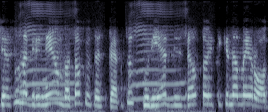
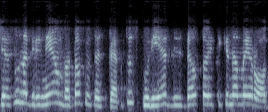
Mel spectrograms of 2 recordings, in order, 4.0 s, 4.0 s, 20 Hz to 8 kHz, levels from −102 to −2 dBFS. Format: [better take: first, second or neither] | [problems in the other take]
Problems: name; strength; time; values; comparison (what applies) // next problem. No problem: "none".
second | background sound (Cat); 13 dB below the speech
